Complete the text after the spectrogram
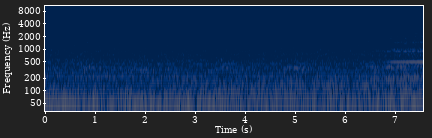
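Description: A cello plays slow, low bowed notes in an echoing room.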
